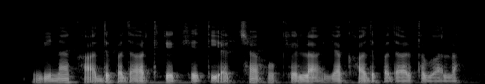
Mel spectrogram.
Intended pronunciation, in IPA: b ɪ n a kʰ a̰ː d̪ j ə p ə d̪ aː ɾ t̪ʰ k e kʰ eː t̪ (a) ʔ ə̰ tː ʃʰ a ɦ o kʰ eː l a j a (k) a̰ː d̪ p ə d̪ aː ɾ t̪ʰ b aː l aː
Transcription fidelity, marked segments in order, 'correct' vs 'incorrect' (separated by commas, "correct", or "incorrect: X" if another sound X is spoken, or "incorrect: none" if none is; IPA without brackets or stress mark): incorrect: i, incorrect: kʰ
